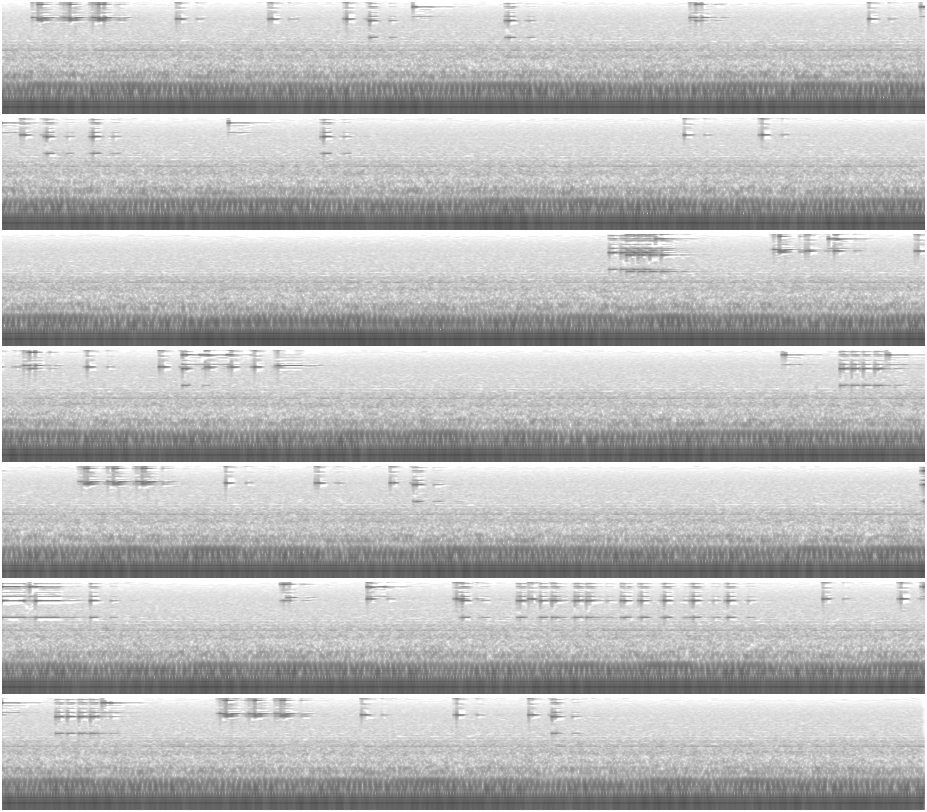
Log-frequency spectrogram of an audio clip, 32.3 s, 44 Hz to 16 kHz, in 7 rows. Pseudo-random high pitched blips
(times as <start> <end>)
12.3 15.4, 17.8 19.3, 27.6 29.2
